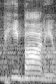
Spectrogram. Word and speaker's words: Peabody: And I said, okay, but you know that's pronounced Peabody, right? And well, let me tell you, them was fighting words. So here I am, and I'm saying Peabody.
